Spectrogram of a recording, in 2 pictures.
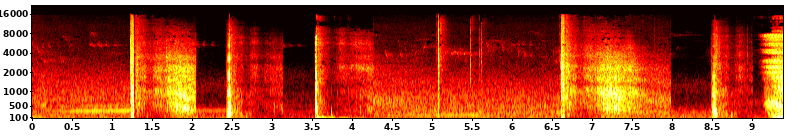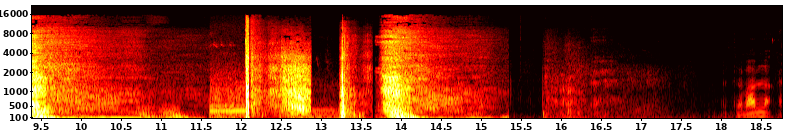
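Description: Revolver shots from a Taurus Tracker firing .38 Special: a run of sharp cracks, the first three about a second apart, then several more later. Many are followed by a short rumbling tail.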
